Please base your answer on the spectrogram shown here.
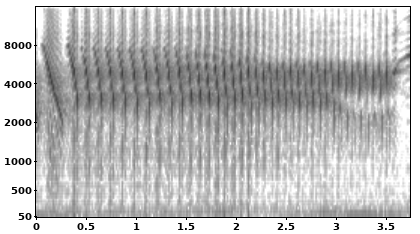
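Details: Canary lure song in the 'ngeroll' rolling style: one quick descending note, then a long, very fast and even trill of bright, high repeated notes that drops slightly in pitch at the end.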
